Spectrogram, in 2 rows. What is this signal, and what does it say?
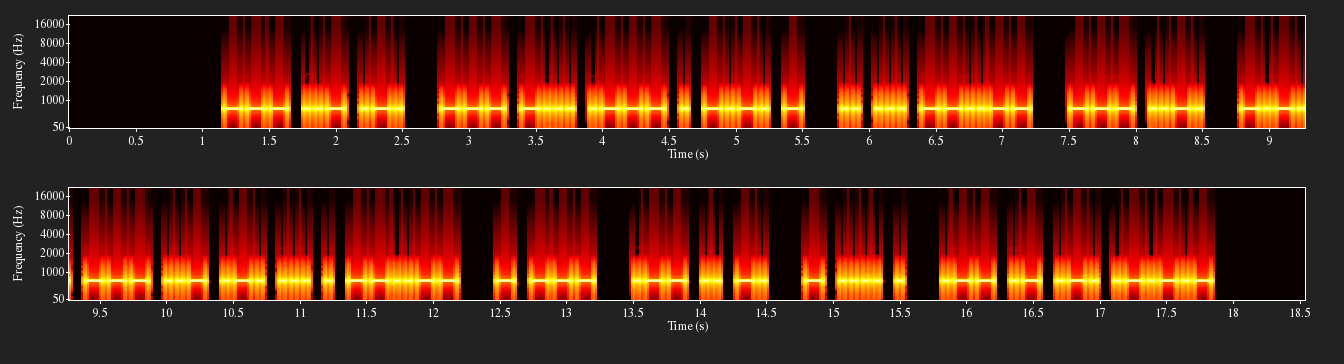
Morse code, heard as a keyed tone, about 28 wpm, 700 Hz. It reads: OUR OBJECT IS, OF COURSE, TO WIN THE WAR.
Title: Sentences from Top 1500 Words 28wpm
